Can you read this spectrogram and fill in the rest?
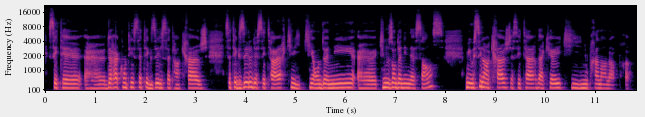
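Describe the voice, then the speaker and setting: A woman's voice: mid-range voice, level tone, measured pace, dark tone. A woman from a writing collective explaining where its name came from, hesitant and full of fillers. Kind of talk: explanatory storytelling.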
